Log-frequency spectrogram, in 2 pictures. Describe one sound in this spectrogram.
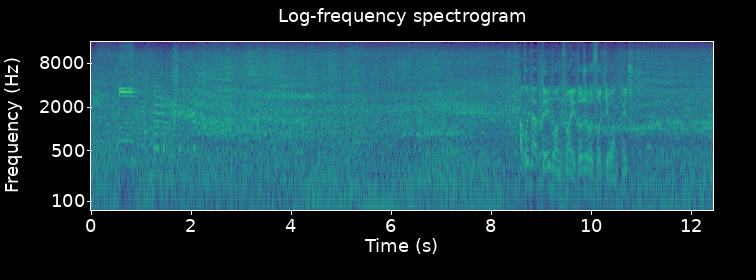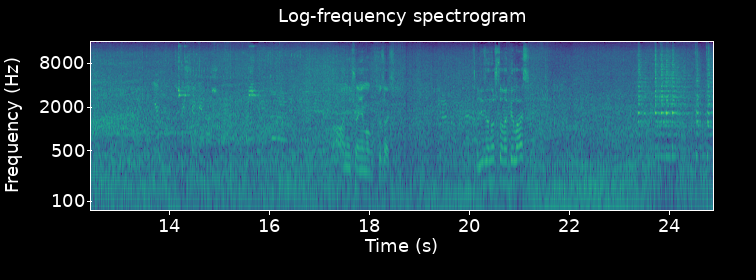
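Traffic rumbles past on a busy street outdoors.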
